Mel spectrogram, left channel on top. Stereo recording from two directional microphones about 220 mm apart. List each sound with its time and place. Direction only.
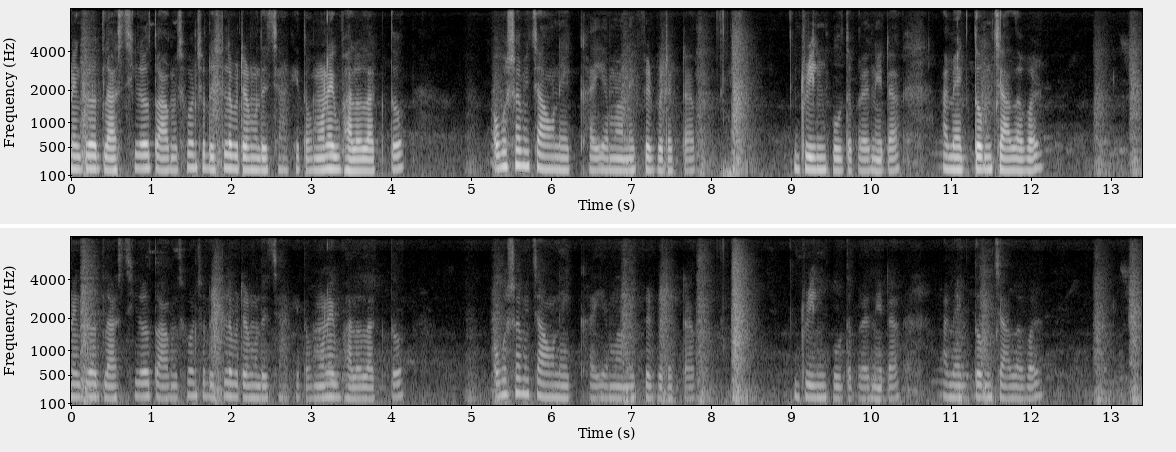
0.0 s speech: 35° left (ahead or behind)
5.3 s speech: 35° left (ahead or behind)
